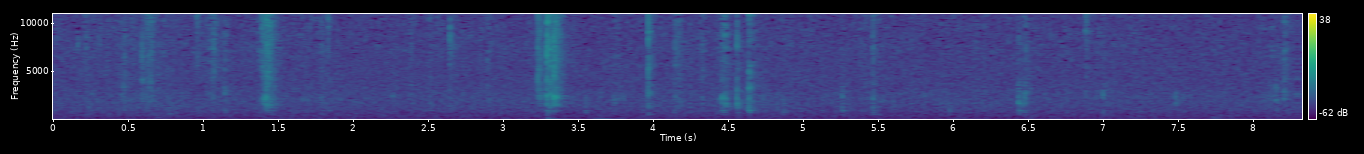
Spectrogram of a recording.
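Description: Faint, scattered crinkles and clicks of a foil wrapper and small plastic bag being picked open by hand, the loudest about three and a half seconds in, over near-silent room tone.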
